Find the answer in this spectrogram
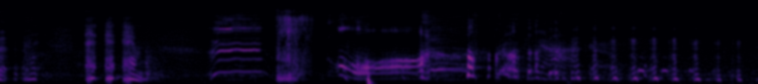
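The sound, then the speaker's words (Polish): Someone imitates farting with their mouth, producing a string of buzzy, sputtering raspberries that rise and fall in pitch, with a few short breaks between bursts. “jej Próchniak najbardziej lubi puszczać bąka. Pokaż, jak on to robi.”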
